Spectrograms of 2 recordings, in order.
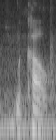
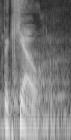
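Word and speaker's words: McKeogh: this point uh the association will call mcco and i probably pronounce that wrong so i will allow him to pronounce it correctly for the morning good morning it's bakyo okay could you just spell your last name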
